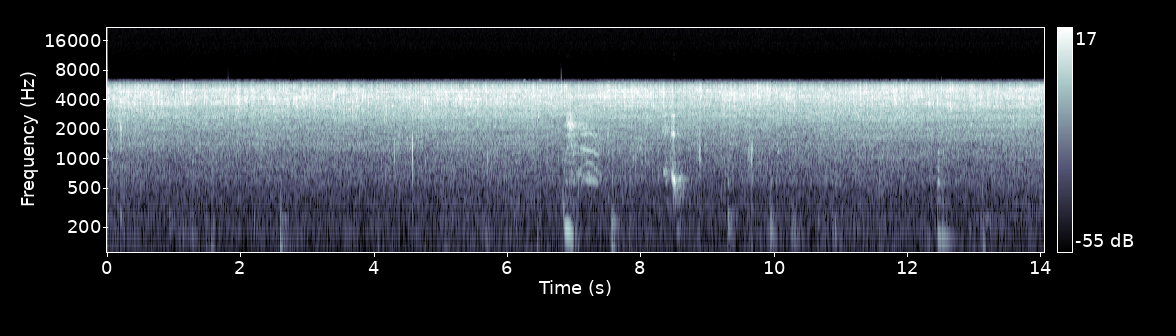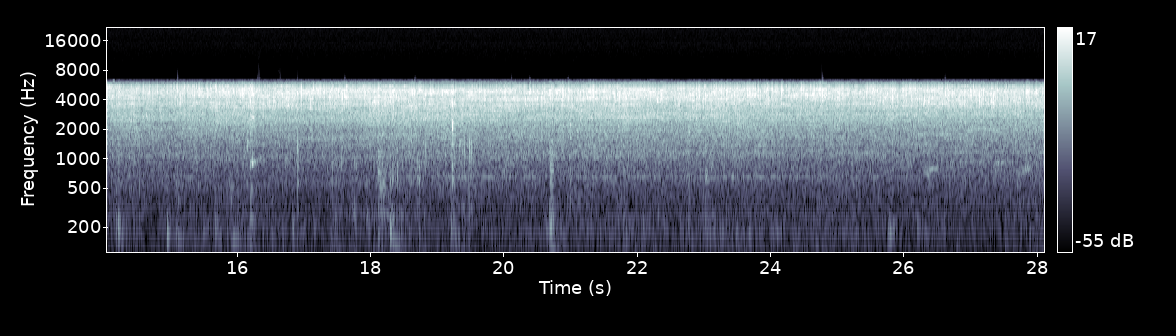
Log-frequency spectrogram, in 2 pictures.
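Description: Kitchen faucet running a steady stream of water into a stainless steel sink and over a puppy being washed, giving an even hiss. A couple of short, sharp sounds stand out about seven and eight and a half seconds in.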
